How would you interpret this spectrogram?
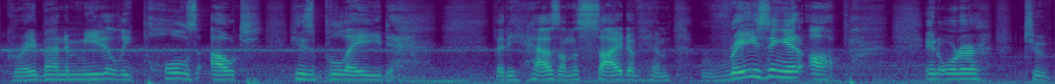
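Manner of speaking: loud, high, gripping narration; intense climax. A narrator's reading. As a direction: build to a frantic peak.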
